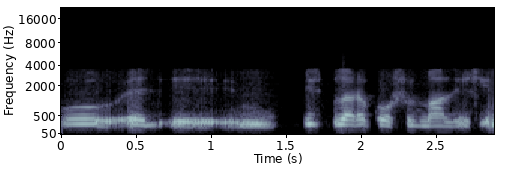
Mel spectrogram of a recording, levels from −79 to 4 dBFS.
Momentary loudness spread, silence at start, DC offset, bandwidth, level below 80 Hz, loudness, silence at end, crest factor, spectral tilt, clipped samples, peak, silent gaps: 5 LU; 0 s; under 0.1%; 3.8 kHz; -82 dBFS; -28 LUFS; 0.05 s; 16 dB; -9 dB/octave; under 0.1%; -12 dBFS; none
